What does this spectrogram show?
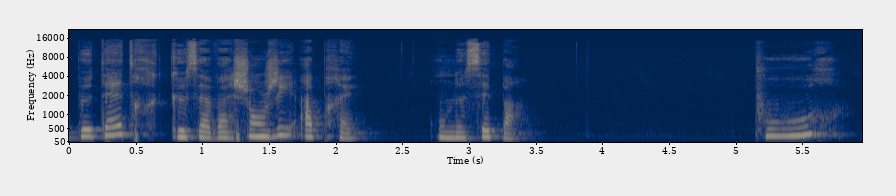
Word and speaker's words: après: prononce pas le thé après à près ici aussi on ne prononce pas le s donc avant maintenant après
